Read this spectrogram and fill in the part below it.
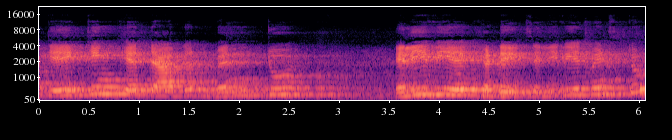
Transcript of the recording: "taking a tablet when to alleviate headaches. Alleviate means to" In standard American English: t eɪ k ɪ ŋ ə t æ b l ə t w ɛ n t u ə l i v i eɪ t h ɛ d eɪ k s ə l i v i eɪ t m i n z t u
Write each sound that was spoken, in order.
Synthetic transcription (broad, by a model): t eɪ k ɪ ŋ ə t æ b l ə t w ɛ n t u ə l i v i eɪ t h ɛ d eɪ s ə l i v i eɪ t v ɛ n s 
